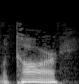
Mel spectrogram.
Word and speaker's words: Makar: I heard Moj pronounce it Makar. I said it's Makar, and I saw it in front of me, and I don't know what happened.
